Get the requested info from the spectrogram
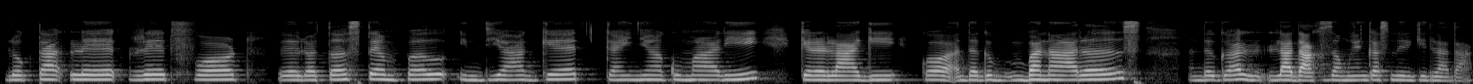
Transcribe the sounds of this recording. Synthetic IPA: lok̚t̪aklekɾedfɔɾʈ̚ | lɔt̪əstempəlind̪ijaɡet̪̚kajnakumaɾikeɾelaɡikɔ̰d̪əɡəbɐnaɾəs | d̪əɡalad̪akzɐmuenkasniɾɡilad̪a̰k̚

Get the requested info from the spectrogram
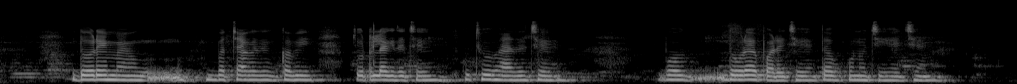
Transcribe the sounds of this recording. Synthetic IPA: d̪oɽeme | bətːʃakkəbʱit͡ʃoʈləɡd͡ʒɛt͡ʃʰɛkit͡ʃʰubʱad͡ʒɛt͡ʃʰɛ | bəɦut̪d̪oɽapəɽɛt͡ʃʰɛt̪ɔbkonot͡ʃid͡ʒɛt͡ʃʰɛ

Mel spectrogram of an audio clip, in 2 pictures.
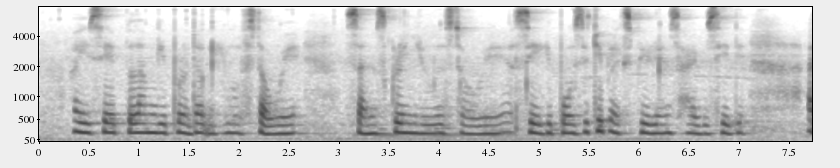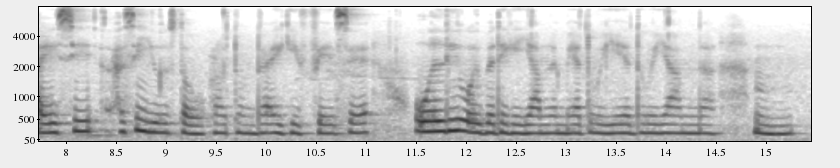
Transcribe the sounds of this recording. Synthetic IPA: ɐjseplɐmɡipɾodɐk̚juztɐwe | sɐnskɾinjuztɐweɐsiɡipozitibekspiɾiɐnshajbɐsidi | ɐjsiɐsijuztɐwkʰɾatoŋdɐːjɡipʰese | olːiojbɐdɐɡijamnɐmetojeɐduɡɐjamnɐ

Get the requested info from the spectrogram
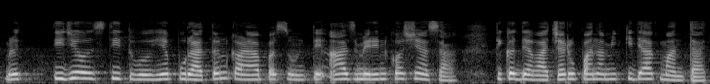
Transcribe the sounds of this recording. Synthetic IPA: m̤əɳet̪id͡ʑeəst̪it̪ʋəɦẽpuɾat̪ənkaɭapasuːnt̪ẽʔad͡zmeɾiːnkəɕẽasa | t̪ikəd̪ɛʋat͡ɕjaɾupanamiːkid̪jakmant̪at̪

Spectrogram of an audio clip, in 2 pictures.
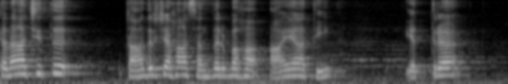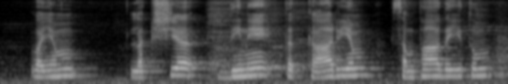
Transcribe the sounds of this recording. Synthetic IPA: kɐd̪aːt͡ʃit̪ | t̪aːd̪ɾiʃɐɦɐsɐnd̪ɐɾbɐɦɐ̆aːjaːt̪i | jɐt̪ɾɐ | ʋɐjɐm | lɐkʂjɐd̪ineːt̪ɐt̪kaːɾjɐmsɐmpaːd̪ɐjit̪um

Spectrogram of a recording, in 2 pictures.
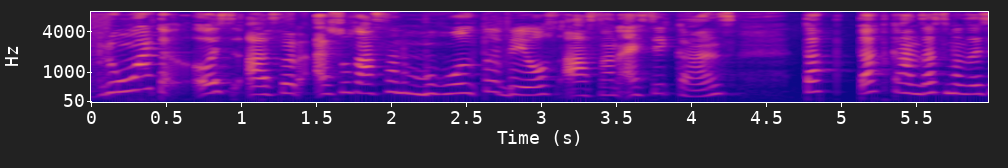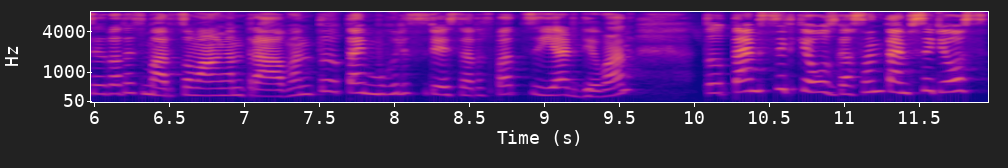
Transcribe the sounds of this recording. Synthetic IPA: bɾuːɐʈʰəsʲaːsɐnɐ̰sosaːsɐnmuɦolt̪ɨbeoːsa̰ːsɐnʔɐ̰sʲikanz | t̪ɐpt̪ɐt̪ʰkaːnzɐsmɐnzɐsʲɐt̪sʲpɐt̪ɐsʲmɐɾt͡sɐʋaːŋɡɐnt̪ɾaːʋɐnt̪ɨt̪ɐjʲmuɦlisʈʲeːsʲɐɾɐspɐt̪̚t͡sɨjɐʈd̪iʋɐnt̪ɨt̪ɐmʲsɨʈʲkʲeoːs̬ɡɐsɐnt̪ɐmʲsɨʈʲoːs

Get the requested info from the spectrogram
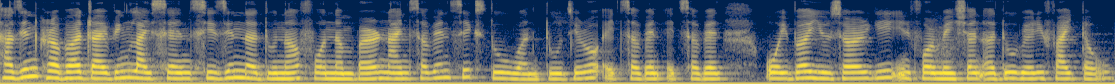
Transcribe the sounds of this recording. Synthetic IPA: sʰazinkʰɾɐbɐdɾajbʱiŋlajsensːizinːɐdunɐpʰonːɐmbɐɾnajnsebʱensikstuwɐntuziɾoʔḛtsebʱenḛtsebʱen | ojbɐjuzɐɾɡiḭnpʰɔɾmesɐnʔɐdubeɾipʰajtɐw

